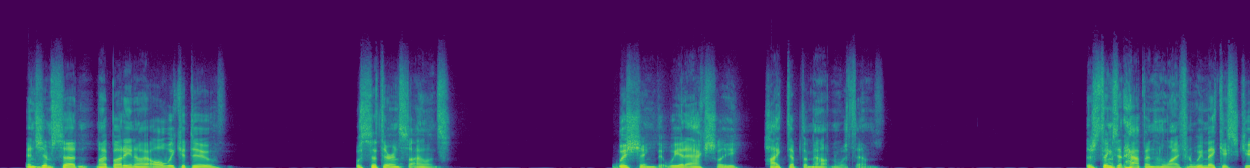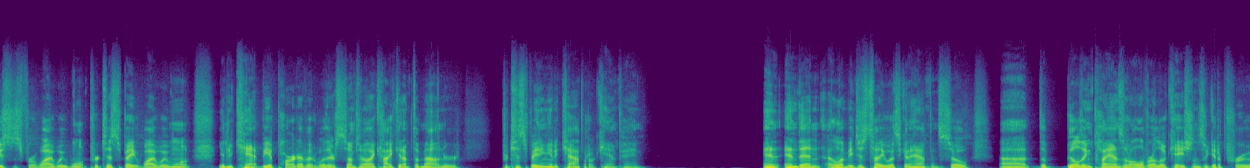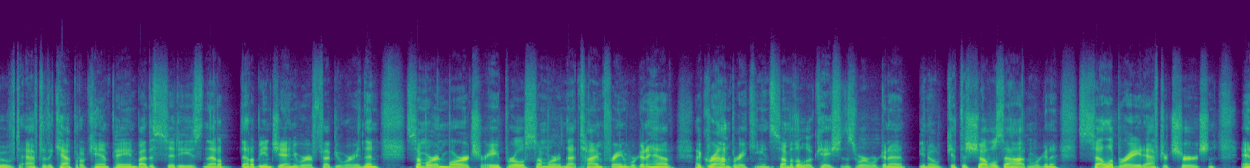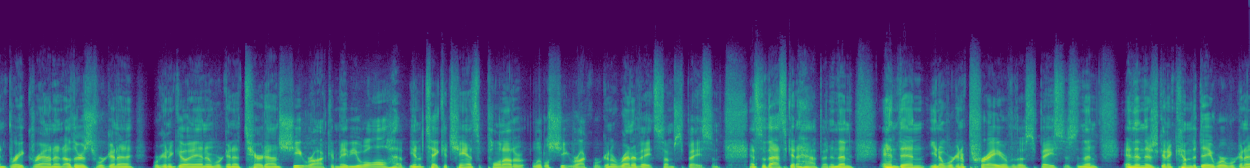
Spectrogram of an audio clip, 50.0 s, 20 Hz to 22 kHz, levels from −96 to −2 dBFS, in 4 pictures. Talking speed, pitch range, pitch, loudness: 270 wpm, 110-135 Hz, 120 Hz, -20 LUFS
